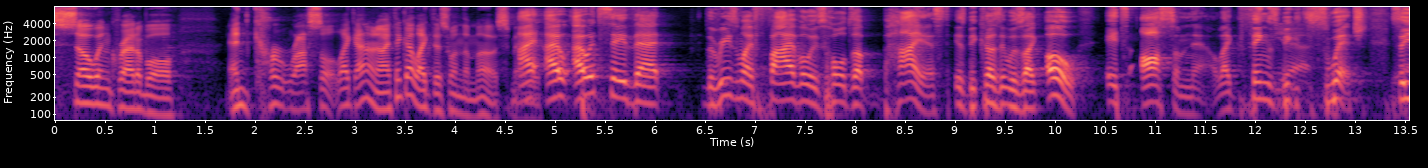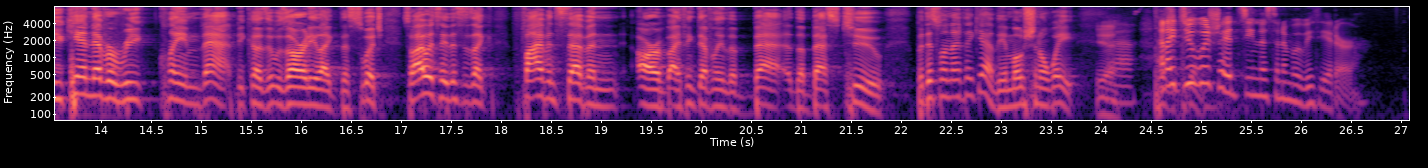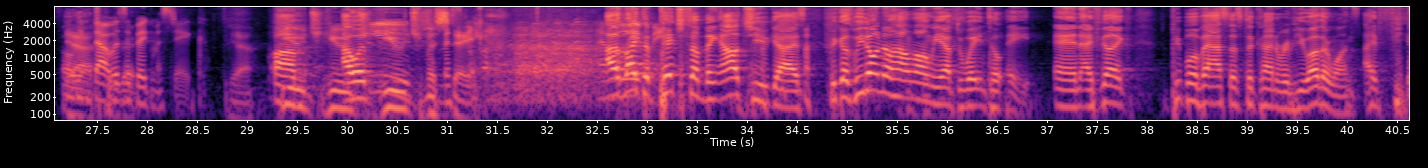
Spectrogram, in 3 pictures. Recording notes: Recorded LIVE from Largo in Los Angeles. We learn about Fast & Furious fan fiction during audience Q&As!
